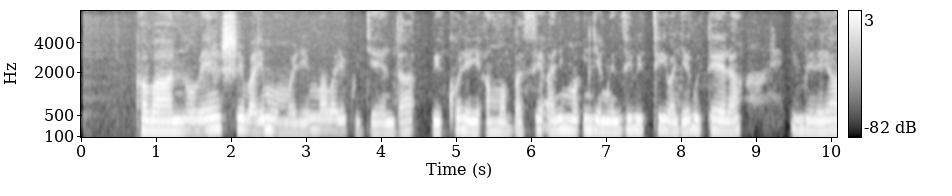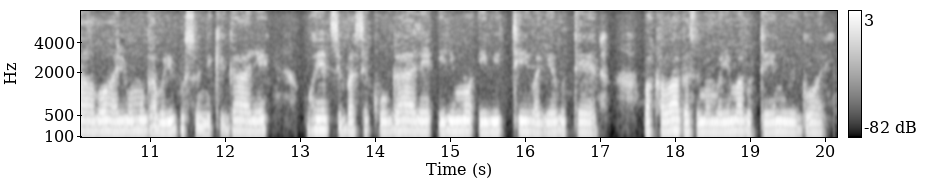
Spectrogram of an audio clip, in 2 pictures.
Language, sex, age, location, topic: Kinyarwanda, female, 18-24, Musanze, agriculture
